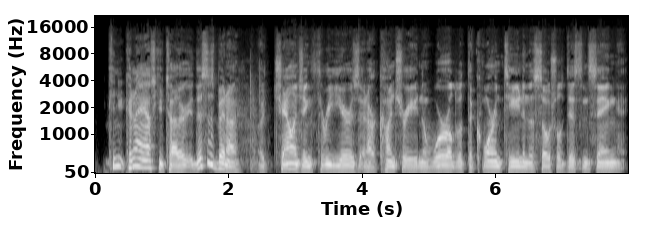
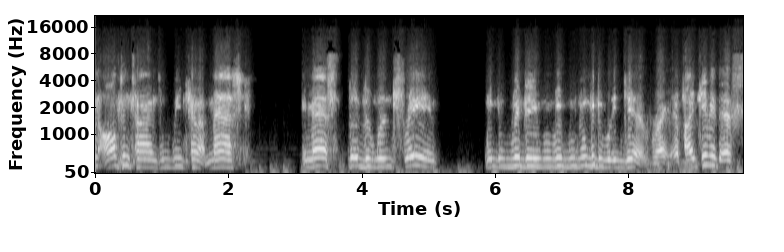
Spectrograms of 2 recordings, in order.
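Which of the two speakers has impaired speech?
The second: mild cerebral palsy; affects left arm and leg, limp; mild, diagnosed at age 3; speech impediment.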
